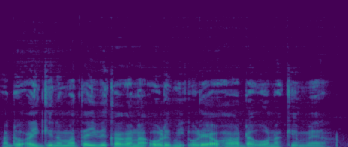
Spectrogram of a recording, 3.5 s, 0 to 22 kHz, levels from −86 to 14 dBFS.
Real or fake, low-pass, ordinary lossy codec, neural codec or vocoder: real; 19.8 kHz; MP3, 96 kbps; none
